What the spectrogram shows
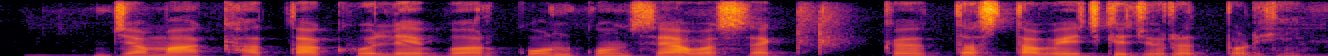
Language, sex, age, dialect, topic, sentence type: Chhattisgarhi, male, 25-30, Central, banking, question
